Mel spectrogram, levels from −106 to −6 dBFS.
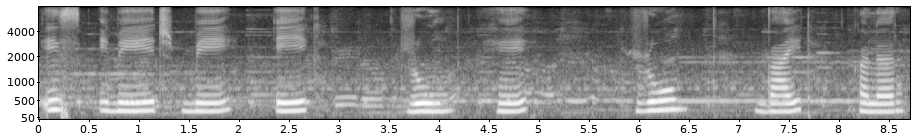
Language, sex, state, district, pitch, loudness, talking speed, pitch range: Hindi, female, Madhya Pradesh, Bhopal, 225 Hz, -14 LUFS, 70 wpm, 215-250 Hz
